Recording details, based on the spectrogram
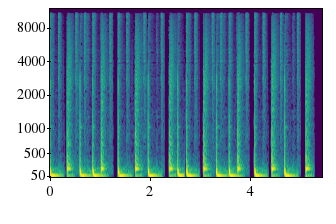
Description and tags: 175 fs punchy
bass, dnb, drum, loops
